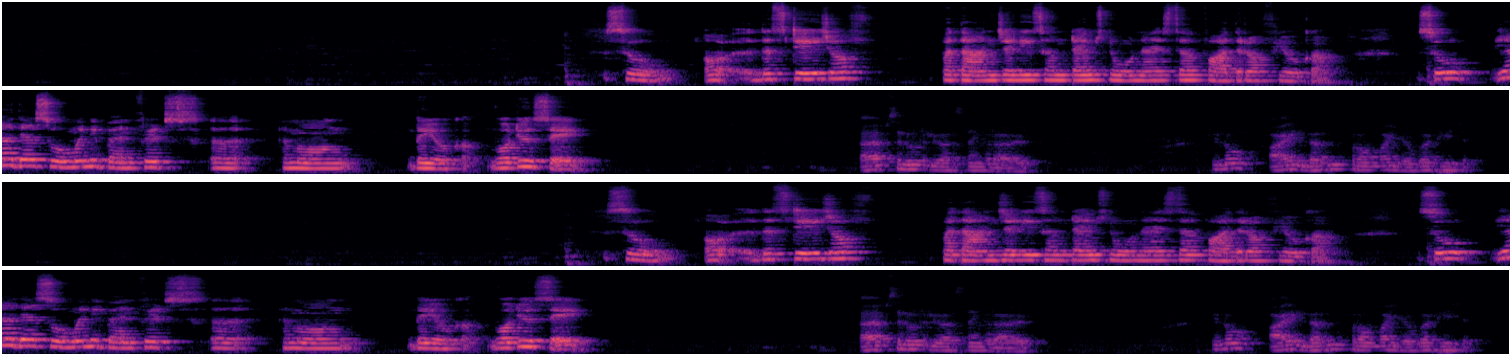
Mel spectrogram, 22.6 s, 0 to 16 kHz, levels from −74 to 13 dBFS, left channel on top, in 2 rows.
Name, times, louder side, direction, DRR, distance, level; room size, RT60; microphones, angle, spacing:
voice 1, 4.5-6.5 7.1-13.1 13.4-13.9 14.4-15.7, left 2 dB, 60° left, 4 dB, 1.4 m, -25 dB
voice 2, 17.7-19.0 20.4-22.3, right 1 dB, ahead, -3 dB, 2.2 m, -37 dB
8.1 x 6.4 x 3.2 m, 0.35 s
head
